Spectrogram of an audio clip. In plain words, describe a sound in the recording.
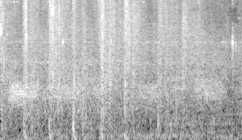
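Footsteps thud on a stone floor in an echoing tunnel.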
